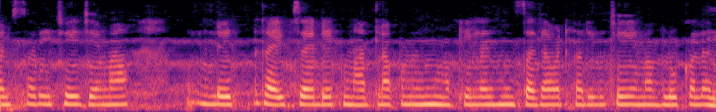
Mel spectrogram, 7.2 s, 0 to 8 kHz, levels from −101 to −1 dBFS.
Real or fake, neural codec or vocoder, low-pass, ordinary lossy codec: fake; codec, 16 kHz, 2 kbps, FreqCodec, larger model; none; none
